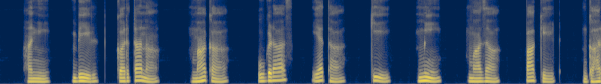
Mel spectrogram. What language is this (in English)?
Konkani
